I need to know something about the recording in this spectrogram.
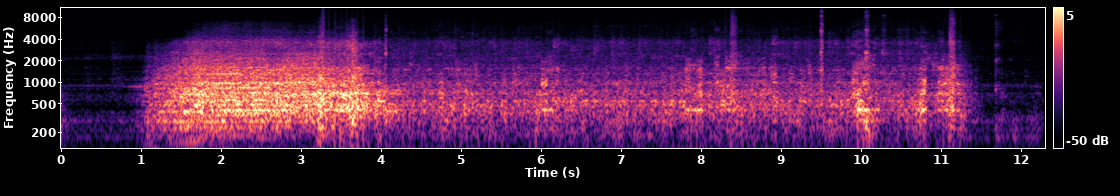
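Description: A milling machine whirs steadily and then winds down.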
